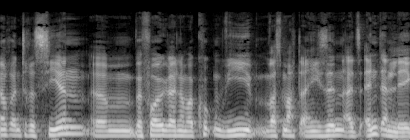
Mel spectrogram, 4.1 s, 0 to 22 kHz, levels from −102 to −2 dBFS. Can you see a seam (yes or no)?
no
